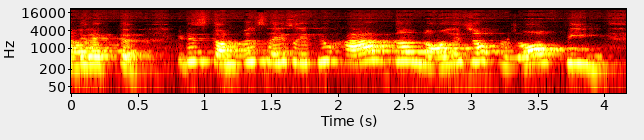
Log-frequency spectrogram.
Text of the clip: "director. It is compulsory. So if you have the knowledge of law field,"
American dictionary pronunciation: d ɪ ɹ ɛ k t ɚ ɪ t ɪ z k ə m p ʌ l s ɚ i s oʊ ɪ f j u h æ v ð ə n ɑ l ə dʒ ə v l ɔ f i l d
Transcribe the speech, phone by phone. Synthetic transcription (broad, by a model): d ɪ ɹ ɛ k t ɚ ɪ t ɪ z k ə m p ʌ n s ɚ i s oʊ ɪ f j u h æ v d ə n ɑ l ə dʒ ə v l ɔ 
